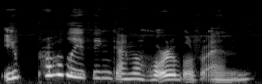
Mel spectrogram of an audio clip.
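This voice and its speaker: Woman playing teasing young female friend, soft ASMR roleplay, gentle, coaxing, mellow tone, close dry sound. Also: a little high, sing-song, moderate pace, gravelly, breathy edge, dry recording, full character voice. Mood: surprised, guilty.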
